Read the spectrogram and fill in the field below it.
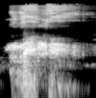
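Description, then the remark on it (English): A loud, rough growl from inside a money cage by a gate rises abruptly and rumbles steadily for almost two seconds, with a gritty low texture and a strong mid-pitched core, then fades away at the end. “And as you get close to it, you hear what can only be described as a loud growl.”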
